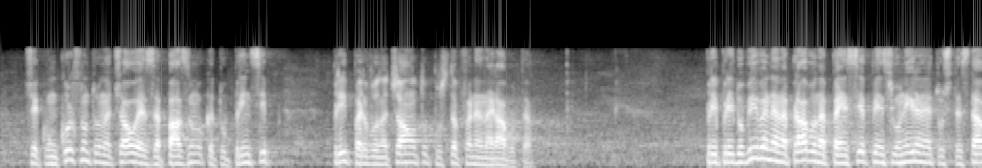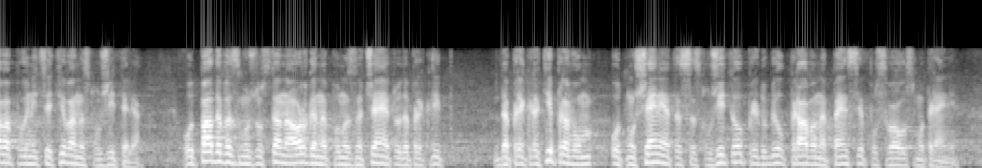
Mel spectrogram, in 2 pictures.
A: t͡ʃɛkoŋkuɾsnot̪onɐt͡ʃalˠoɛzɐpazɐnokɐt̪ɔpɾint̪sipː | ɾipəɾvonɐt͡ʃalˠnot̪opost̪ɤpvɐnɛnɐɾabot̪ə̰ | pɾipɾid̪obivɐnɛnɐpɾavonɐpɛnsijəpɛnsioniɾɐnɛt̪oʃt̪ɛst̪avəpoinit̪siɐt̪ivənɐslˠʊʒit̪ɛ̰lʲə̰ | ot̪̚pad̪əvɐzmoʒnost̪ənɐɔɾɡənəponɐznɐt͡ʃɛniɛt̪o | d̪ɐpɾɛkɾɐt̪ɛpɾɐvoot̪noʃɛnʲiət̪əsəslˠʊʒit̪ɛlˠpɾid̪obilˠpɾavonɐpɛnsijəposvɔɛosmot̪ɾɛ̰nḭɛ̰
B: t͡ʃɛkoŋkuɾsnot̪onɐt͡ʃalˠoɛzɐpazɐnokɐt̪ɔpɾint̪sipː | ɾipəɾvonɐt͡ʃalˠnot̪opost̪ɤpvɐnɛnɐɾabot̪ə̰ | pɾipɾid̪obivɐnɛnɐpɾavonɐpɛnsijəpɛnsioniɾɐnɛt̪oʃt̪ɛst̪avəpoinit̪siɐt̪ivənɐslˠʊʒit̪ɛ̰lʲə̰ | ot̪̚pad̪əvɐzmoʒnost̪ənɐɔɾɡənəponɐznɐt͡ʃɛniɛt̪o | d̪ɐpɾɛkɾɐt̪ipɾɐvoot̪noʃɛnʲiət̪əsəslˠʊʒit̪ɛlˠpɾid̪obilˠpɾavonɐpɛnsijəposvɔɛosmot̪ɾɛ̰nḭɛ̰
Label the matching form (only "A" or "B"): B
